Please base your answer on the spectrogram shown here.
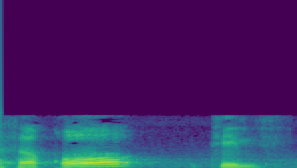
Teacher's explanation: القاف حرف مفخم، طب وبقيه الكلمه مرققه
